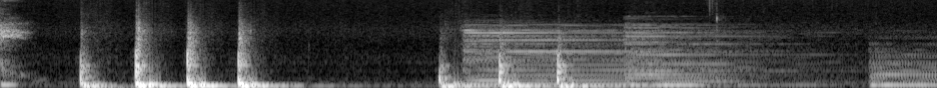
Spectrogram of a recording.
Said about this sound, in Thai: เมื่อสุดเฉลียงมีประตูที่ปิดอยู่ เขาหยุดยืนหน้าประตูนั้น ยกมือเคาะสองสามครั้ง แล้วจึงเปิดประตูเข้าไป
